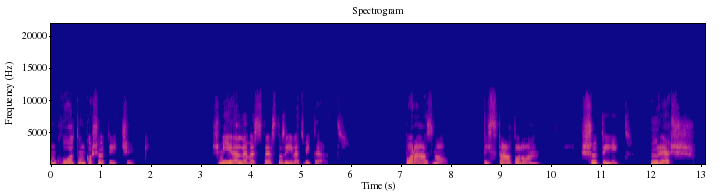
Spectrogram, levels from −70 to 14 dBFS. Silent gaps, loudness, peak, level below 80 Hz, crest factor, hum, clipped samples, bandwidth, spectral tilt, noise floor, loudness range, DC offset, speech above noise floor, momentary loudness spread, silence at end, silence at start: none; -25 LUFS; -8 dBFS; -74 dBFS; 18 dB; none; under 0.1%; 12 kHz; -4 dB/octave; under -90 dBFS; 4 LU; under 0.1%; over 65 dB; 19 LU; 0.25 s; 0 s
